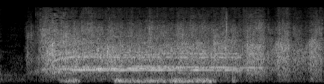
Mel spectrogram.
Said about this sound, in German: Wer kennt alles Busenfreunde, den Podcast? Einmal klatschen bitte.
